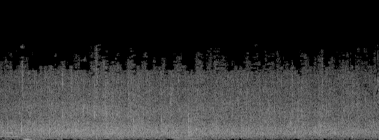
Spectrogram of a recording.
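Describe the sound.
Audience applause: a dense, steady wash of many hands clapping that holds at an even loudness for about four seconds, with a faint voice briefly audible beneath it.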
